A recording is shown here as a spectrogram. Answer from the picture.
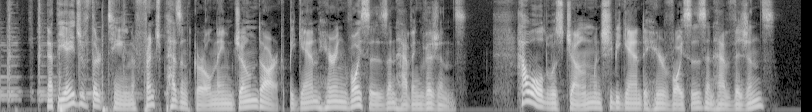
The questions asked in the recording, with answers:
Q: How old was Joan when she began to hear voices and have visions?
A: At the age of 13, Joan began hearing voices and having visions.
